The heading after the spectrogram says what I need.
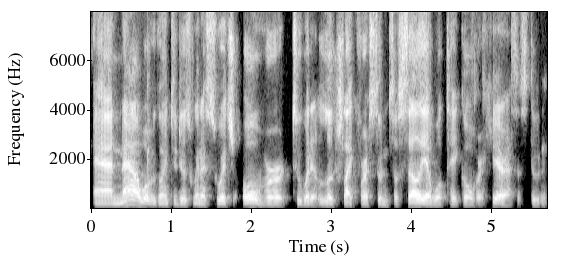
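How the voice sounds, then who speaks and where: At a very fast pace with hardly any pauses, a man of medium pitch talks with ordinary pitch variation. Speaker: ed tech trainer. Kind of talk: tutorial. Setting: livestream.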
